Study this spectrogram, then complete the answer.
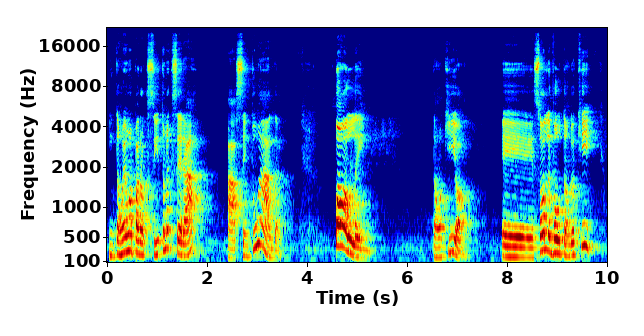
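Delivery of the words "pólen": Pólen loud, PÓ strong and falling away; stressed first syllable. Shown as a demonstration. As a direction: hit PÓ hard in Pólen. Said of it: "ouvir qual é a sílaba forte".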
